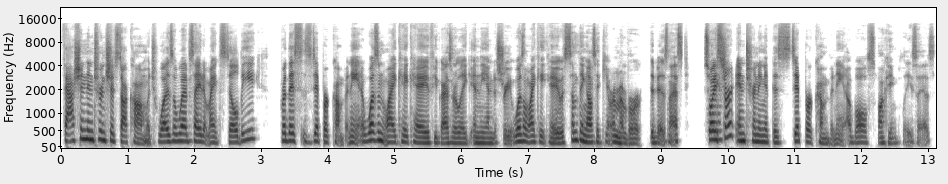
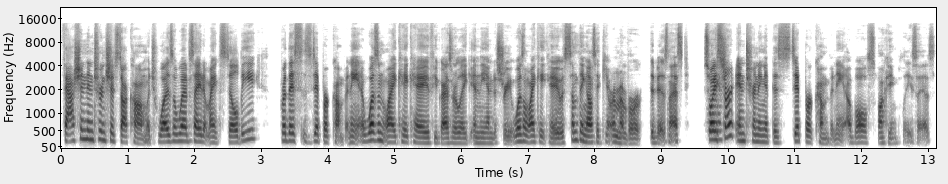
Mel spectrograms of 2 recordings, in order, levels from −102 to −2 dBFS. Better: first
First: none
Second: thin; somewhat; fading below 450 Hz

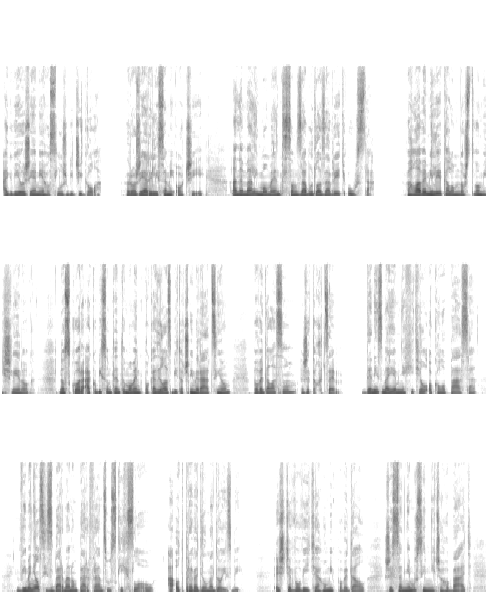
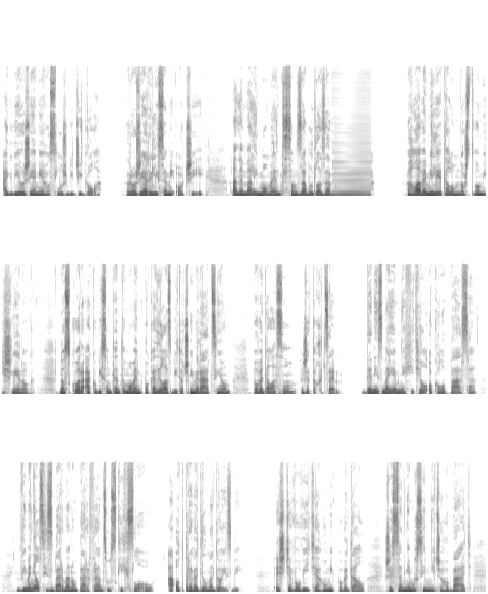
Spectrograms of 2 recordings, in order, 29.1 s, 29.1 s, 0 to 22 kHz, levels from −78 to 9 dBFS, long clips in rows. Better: first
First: none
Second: audio freezing; at 6.5 s for 0.5 s

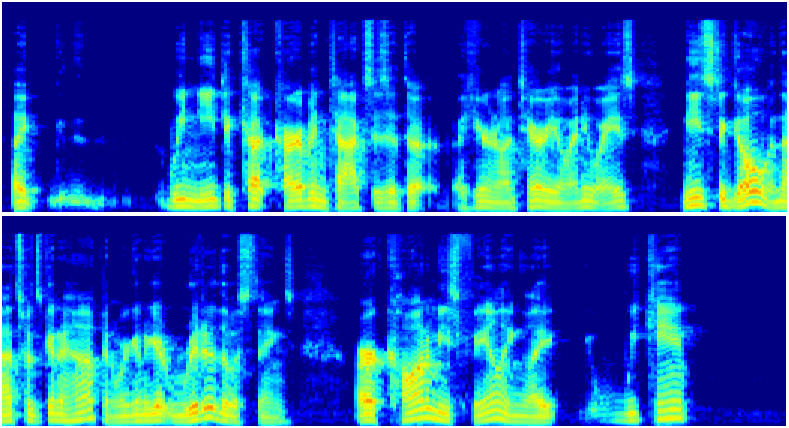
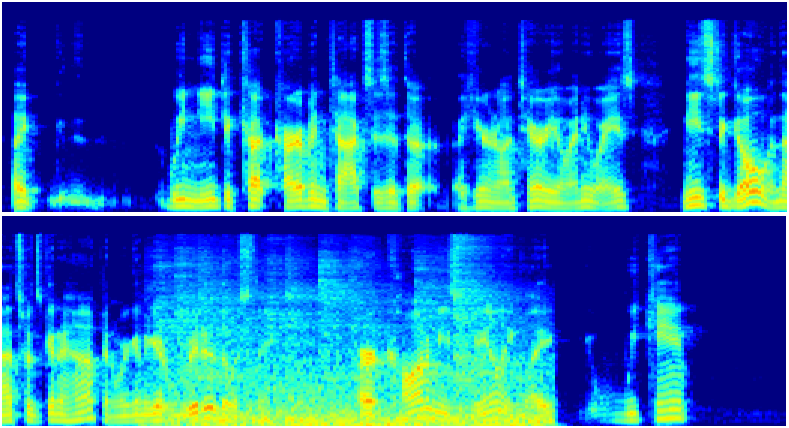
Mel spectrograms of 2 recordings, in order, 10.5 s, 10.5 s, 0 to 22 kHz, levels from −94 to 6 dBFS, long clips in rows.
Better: first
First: none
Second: keyboard typing; noticeable; from 6 to 9 s; peak 4 dB below the speech

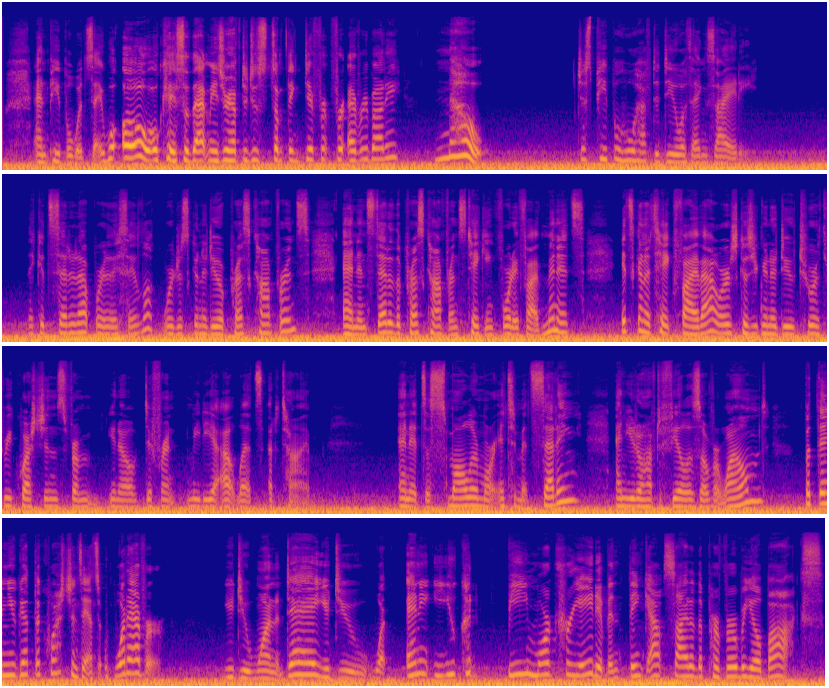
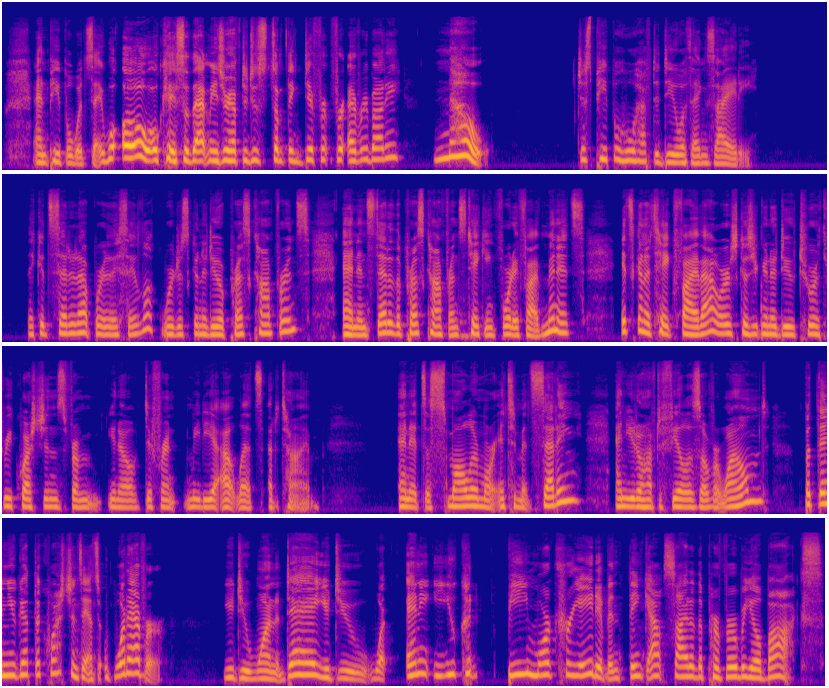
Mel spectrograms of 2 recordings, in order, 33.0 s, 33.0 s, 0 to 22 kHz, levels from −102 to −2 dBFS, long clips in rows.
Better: second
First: low rumble; noticeable; throughout; 15 dB below the speech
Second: none

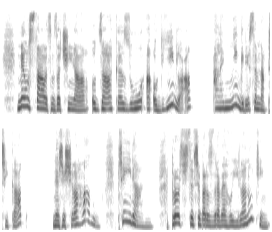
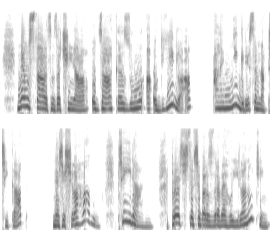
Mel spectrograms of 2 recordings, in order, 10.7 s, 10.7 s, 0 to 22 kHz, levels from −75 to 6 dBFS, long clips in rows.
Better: first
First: none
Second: distortion; slight; 10% of the sound clipped

